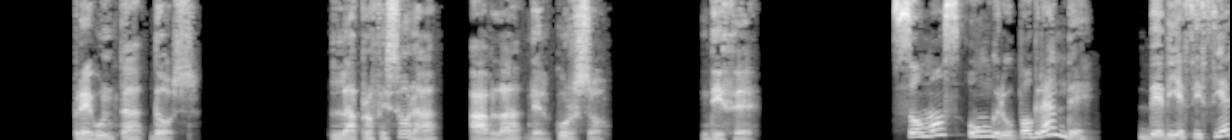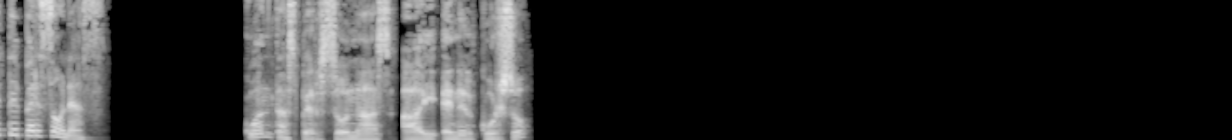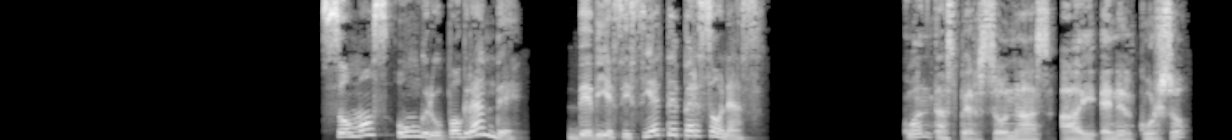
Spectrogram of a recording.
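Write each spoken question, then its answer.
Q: ¿Cuántas personas hay en el curso?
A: 17 personas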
